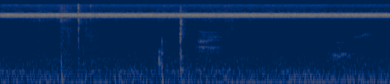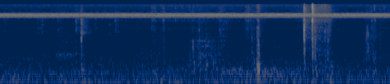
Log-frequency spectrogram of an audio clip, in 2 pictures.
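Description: A man knocks on a wooden log a few times.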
